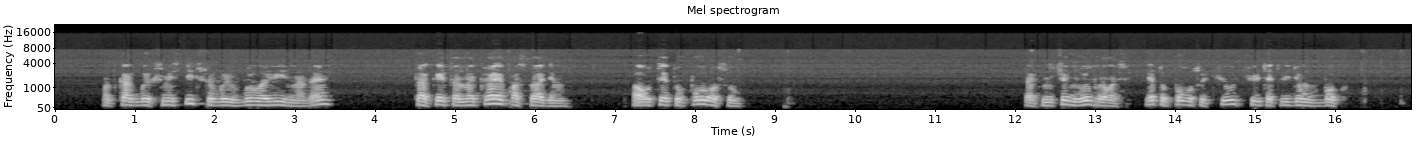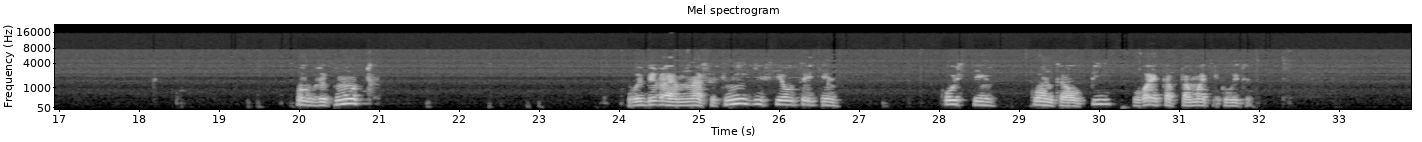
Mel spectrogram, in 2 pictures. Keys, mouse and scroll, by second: 7.1-8.5 drag, 9.1-12.3 middle drag, 13.9-16.3 drag, 16.7-18.4 middle drag, 19.3 click, 20.9 middle click, 22.4 click, 23.8 middle click, 24.7 click, 26.4 shift+click, 27.6 shift+click, 29.4 ctrl+p, 31.9 middle click, 33.7 KP_3.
